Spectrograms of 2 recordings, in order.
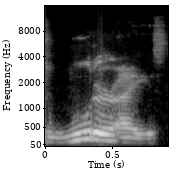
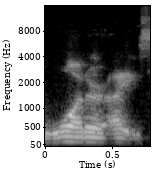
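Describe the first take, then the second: First: The first vowel sounds like 'oo' in 'wood'. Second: The first vowel sounds like 'aw' in 'saw'. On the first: The speaker calls it right. "it's Wooter ice" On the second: The speaker calls it wrong. "not water ice"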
